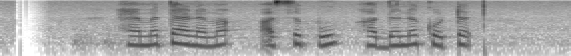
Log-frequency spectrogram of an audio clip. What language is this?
Sinhala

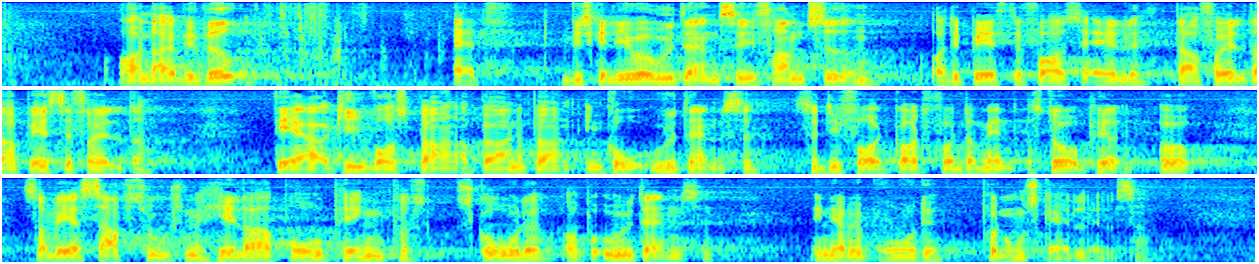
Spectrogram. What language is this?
Danish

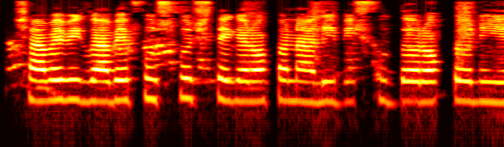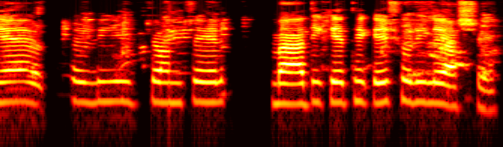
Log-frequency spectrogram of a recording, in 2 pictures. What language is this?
Bangla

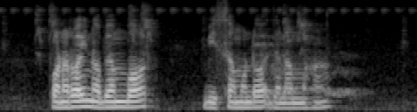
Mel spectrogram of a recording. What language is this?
Santali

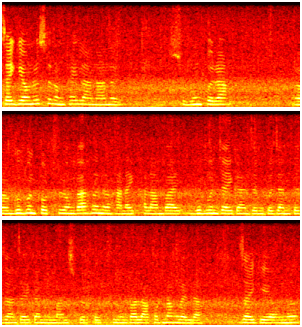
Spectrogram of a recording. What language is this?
Bodo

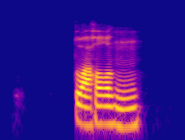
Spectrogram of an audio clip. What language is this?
Min Nan Chinese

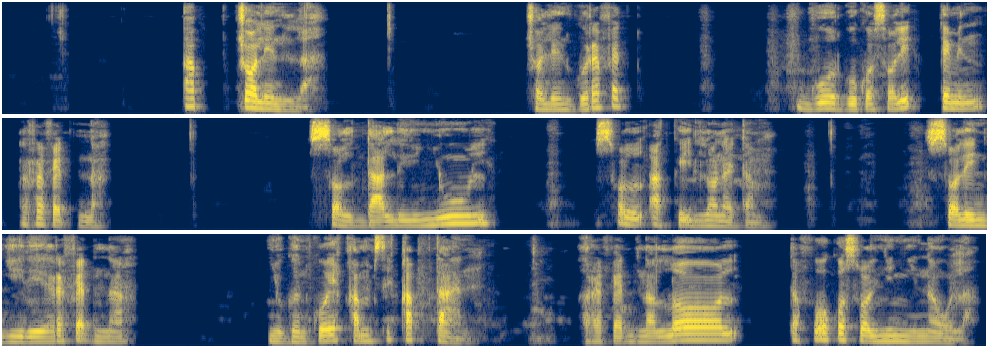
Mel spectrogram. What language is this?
Wolof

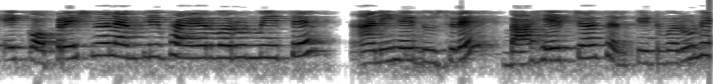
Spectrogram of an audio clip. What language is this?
Marathi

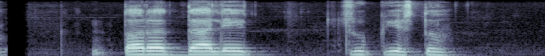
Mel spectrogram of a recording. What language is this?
Nepali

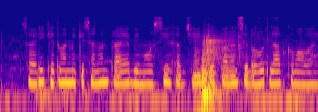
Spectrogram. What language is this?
Magahi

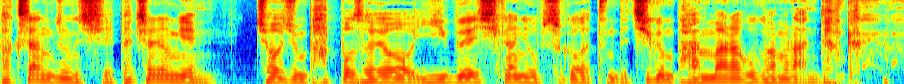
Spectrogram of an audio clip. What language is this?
Korean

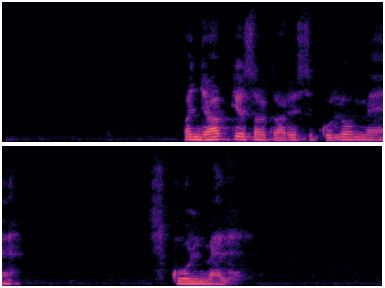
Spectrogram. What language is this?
Urdu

